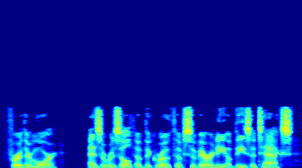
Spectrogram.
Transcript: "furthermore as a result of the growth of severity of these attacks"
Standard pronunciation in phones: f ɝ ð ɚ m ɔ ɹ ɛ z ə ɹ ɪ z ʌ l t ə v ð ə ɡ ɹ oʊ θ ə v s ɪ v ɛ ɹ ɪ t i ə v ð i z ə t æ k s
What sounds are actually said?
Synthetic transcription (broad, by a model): f ɝ ð ɚ m ɔ ɹ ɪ z ə ɹ ɪ z ʌ l t ə v ð ə ɡ ɹ oʊ θ ə v s ɪ v ɛ ɹ ɪ t i ə v ð i z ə t æ k s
